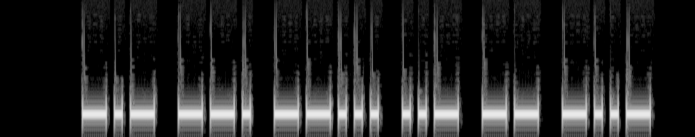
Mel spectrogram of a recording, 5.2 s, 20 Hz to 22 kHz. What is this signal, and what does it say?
Morse code, heard as a keyed tone, about 21 wpm, 700 Hz. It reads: KG7UMX
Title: USA Call Signs - 6 Characters - Repeated 3x - 20wpm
